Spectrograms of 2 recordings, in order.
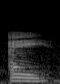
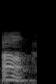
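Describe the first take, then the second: First: The vowel is full, like the letter name. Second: The vowel is short and reduced, like 'uh'. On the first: This is the careful pronunciation. The speaker calls it right. "if we speak correctly we would use this A sound" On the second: This is how it sounds in quick speech. The speaker calls it wrong. "when we speak quickly sometimes people say A"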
